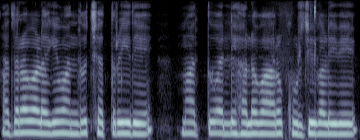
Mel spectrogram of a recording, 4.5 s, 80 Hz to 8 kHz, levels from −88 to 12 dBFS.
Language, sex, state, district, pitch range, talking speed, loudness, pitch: Kannada, female, Karnataka, Bidar, 220-235 Hz, 120 wpm, -17 LUFS, 225 Hz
